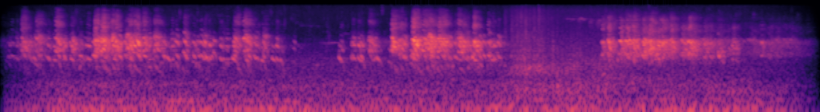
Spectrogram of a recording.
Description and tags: Many crows in a tree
